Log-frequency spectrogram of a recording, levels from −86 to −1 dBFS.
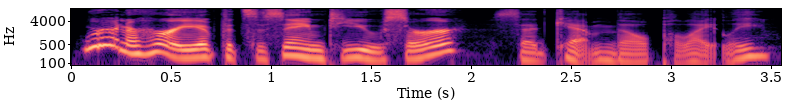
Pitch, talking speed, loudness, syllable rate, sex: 185 Hz, 255 wpm, -19 LUFS, 6.3 syllables/s, female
